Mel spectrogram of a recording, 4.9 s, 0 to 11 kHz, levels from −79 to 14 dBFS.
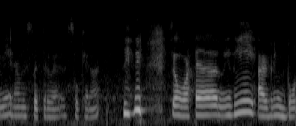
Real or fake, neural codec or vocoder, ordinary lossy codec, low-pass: fake; codec, 24 kHz, 1 kbps, SNAC; none; 9.9 kHz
